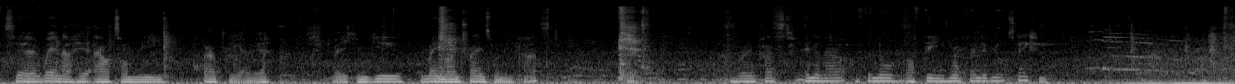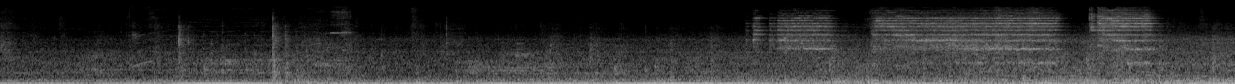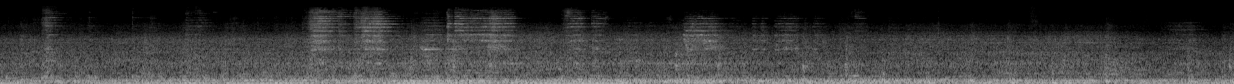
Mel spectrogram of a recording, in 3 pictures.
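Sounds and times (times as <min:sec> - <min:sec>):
passenger train rumbling past: 0:00.0 - 0:37.0
high-pitched wheel squeal: 0:19.9 - 0:24.0.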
